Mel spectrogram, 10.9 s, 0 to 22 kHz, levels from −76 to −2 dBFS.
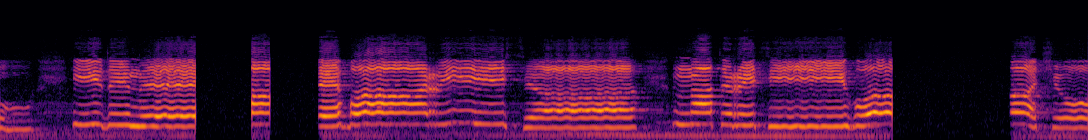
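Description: The audio has three breaks. From 1.96 to 2.52 s there is an audio dropout to a faint residue. About 0.56 s of signal vanishes at once. Only hiss remains, roughly 40 dB below the normal level. The cut is abrupt, not a pause or a fade. The likely cause is a lost source while the downstream path stayed live, so its noise floor shows through. A stream reconnect follows from 2.70 to 4.00 s. The player goes silent for 0.47 s. A fresh decoder then starts up. The sound resumes 0.84 s earlier than where it broke, so that stretch repeats. That fits a server resending a buffered burst. A second stream reconnect runs from 8.92 to 10.13 s. This silence lasts 1.16 s. Playback then picks up roughly 0.7 s later, so that part of the audio is skipped.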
